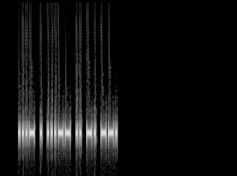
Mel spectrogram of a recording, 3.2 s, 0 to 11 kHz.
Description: Morse code, heard as a keyed tone, about 51 wpm, 700 Hz. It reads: VE3ING
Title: DXCC-100 Call Signs - 6 Characters - Repeated 3x - 50wpm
